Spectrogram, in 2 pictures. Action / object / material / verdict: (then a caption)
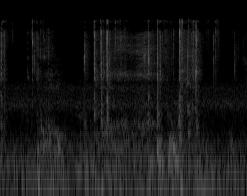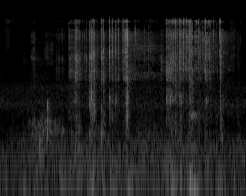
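scrape / bar soap scraped with a knife / soap / none. A craft knife carves and scrapes crumbly flakes from a solid, dry white bar of soap. The result is quiet, bright, crisp scraping and crunching in irregular bursts with almost no low end. The cutting grows denser and louder in two longer stretches near the end.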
